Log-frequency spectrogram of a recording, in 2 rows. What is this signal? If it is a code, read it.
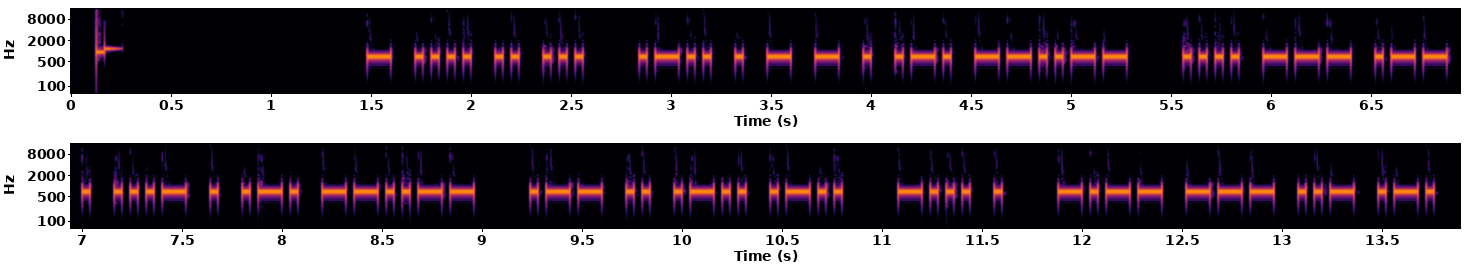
Morse code, heard as a keyed tone, about 30 wpm, 700 Hz. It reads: THIS LETTER, HOWEVER, WILL BE YOUR
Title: Sentences from Top 1000 Words - Review Part 4 - 30wpm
